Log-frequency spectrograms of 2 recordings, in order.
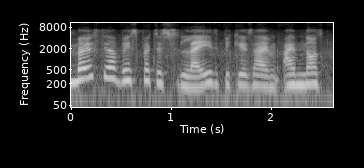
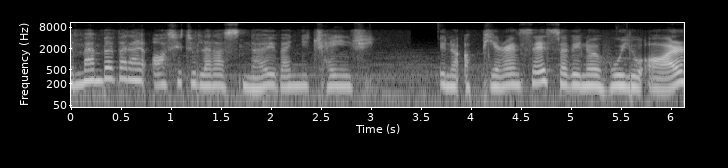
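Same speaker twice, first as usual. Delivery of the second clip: hushed half-whisper under the breath; 2 semitones lower, 5 dB quieter than usual. Player's character leans closer to another character, with dragons nearby: half-whispering. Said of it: "I'm whispering".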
